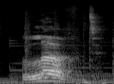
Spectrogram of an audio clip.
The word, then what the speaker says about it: loved: Loved. É um D suave, não é loved. Loved. Não é loved. Se tu fala loved, você está pronunciando o E. O E não pronuncia, lembre-se disso.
